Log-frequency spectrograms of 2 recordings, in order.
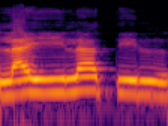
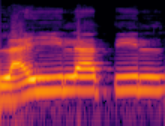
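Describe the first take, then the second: The two takes are said the same way.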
